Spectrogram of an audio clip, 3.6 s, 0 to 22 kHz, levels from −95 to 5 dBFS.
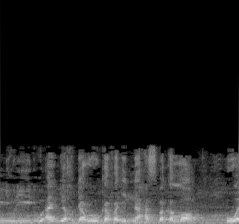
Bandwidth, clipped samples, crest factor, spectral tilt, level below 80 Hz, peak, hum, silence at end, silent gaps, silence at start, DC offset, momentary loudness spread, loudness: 8 kHz; under 0.1%; 16 dB; -6 dB/octave; -62 dBFS; -4 dBFS; none; 0 s; none; 0 s; under 0.1%; 8 LU; -21 LUFS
